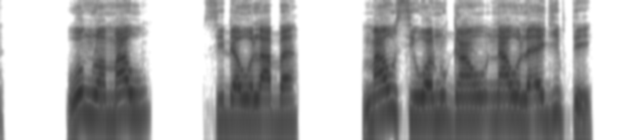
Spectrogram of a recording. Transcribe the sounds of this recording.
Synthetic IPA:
wo˦ŋlɔ̃˨mã˦wu˦ | si˨ɖɛ˦wo˦la˦bɛ˦ | mã˦wu˦si˨wɔ˨nũ˦ɡã˦wo˦nã˦wo˦lɛ˨e˦d͡ʑi˦pt̪ḛ˨

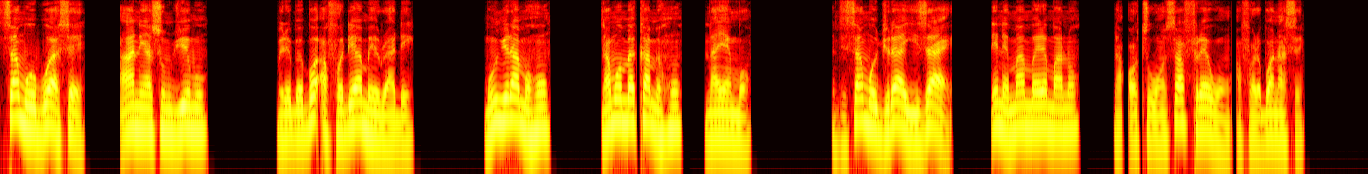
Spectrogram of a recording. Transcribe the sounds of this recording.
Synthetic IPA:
sã˦mʊ̃˨o˨bu˦a˦˨sɛ˦ | a˨˦nɪ̃˦a˨sʊ̃˦md͡ʑᶣɥe˦mũ˦ | mɪ˨ɾɪ˨bɛ˨bɔ˦ʔa˨fɔ˨dɪ˦a˦mɛ̃˨wu˨ɾa˨dɪ˦ | mʊ̃˦ɲ˦ɲᶣi˦ɾa˦mɪ̃˨ɦʊ̃˦ | nã˨mʊ̃˦m˦bɛ˦kʰa˦mɪ̃˨ɦʊ̃˦ | nã˨jɛ̃˦m˦bɔ˦ | n̩˨tʰi˨sã˦mʊ̃˨æ˨d͡ʑᶣu˨ɾa˦˨ji˨s̬a˦˨ɛ̰˨ | nɪ̃˦nɪ̃˨˦mã˦m˦mɛ˦ɾɪ˦mã˦nʊ̃˦ | nã̰˨ʔɔ˨tʰʊ˨wɔ̃˨n˨sa˦fɾɛ˦˨wɔ̃˨na̰˨fɔ˨ɾɪ˨bɔ˦nã˦sɪ˨

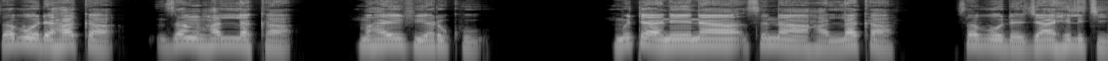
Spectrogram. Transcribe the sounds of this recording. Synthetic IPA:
sɐ˦boː˨da˨ɦa˦ka˨ | zɐ˦˨ŋɦa˦lːɐ˨ka˨ | ma˦ha˦jɸɪ˨jɐ˦rkʷu˨ʔ | mʊ˦taː˨neː˦naː˦sʊ˦naː˨ɦa˨lːɐ˦kaː˨ | sɐ˦boː˨da˨d͡ʒaː˦ɦɪ˦lt͡ʃiː˨

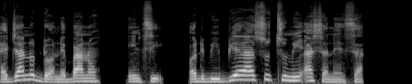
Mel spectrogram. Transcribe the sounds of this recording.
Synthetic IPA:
ɛ˨d͡ʑa˦nʊ̃˦dɔ˨nɪ̃˨ba˦nʊ̃˦ | n̩˨tʰi˨ | ɔ˨dɪ˨bi˨bi˦a˦ɾa˦sʊ˦tʰũ˦mĩ˦ʔa˦ɕɛ˨nɪ̃˨n̩˨sa̰˦

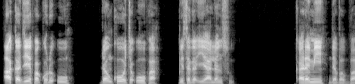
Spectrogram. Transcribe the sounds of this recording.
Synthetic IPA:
ʔa˦ka˨d͡ʒeː˦ɸa˨kʷʊ˨ɽʊ˦ʔuː˦ | dɔ˦ŋkʷoː˦wɐ˨t͡ʃe˨kʷʼoː˦ɸaː˨ | bɪ˦sa˨ɡa˨ʔɪ˨jaː˨lɐ˦nsu˨ʔ | kʼɐ˦ɽɐ˦miː˦da˨bɐ˨bːa˦ʔ

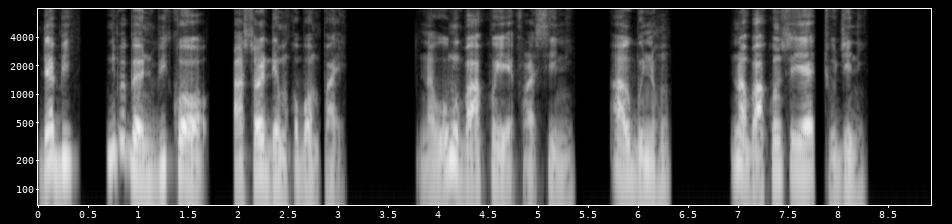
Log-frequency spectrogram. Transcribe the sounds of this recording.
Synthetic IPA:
dæ˦bi˦ | nĩ˦pʰa˦bæː˨nʊ̃˨bi˦kʰɔ˦˨ | a˨sɔ˦ɾɪ˦dɛ̃˦˨m˨kʰɔ˨bɔ̃˦˨m̩˨pʰa̰˨ɪ̰˨ | nã˨wo˨˦mũ˦baː˨kʰʊ̃˦jɛ˨fa˨ɾa˨si˦˨nĩ˦ | a˨ɔ˦bu˨nɪ̃˨ɦʊ̃˦ | nã˦˨ɔ˨baː˨kʰʊ̃˦n̩˦sʊ˦jɛ˦tʰu˨˦d͡ʑe˦nĩ˦

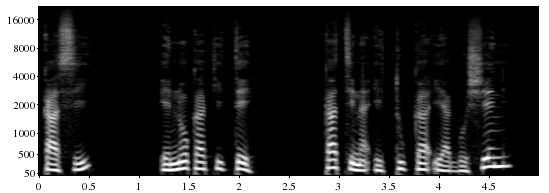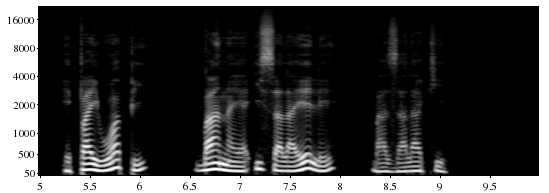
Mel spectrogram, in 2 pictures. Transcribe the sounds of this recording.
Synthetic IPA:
ka˨si˨ | e˨no˦ka˦ki˦tɛ˦ | ka˦ti˨na˨ʔe˨tu˦ka˦ja˨ɡo˨ʃe˦ni˦ | e˨pa˦i˨wa˦pi˦ | ba˦na˨ja˨ʔi˦sa˨la˨e˦le˨ | ba˨za˨la˦ki˦

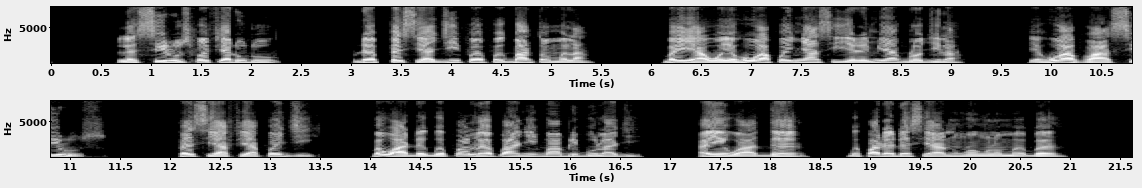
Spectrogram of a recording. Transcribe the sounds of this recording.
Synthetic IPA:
lɛ˨si˦ɾu˨sɸɛ˦fi˦a˨ɖu˦ɖu˦ | ɖɛ˦pɛ˦si˨a˨d͡ʑi˦ɸɛ˦ɸɛ˦ɡ͡bã˦nt̪ɔ˦mɛ̃˨la˦ | bɛ˦jɛ˨a˨wɔ˨je˨ɦo˦wa˨ɸɛ˦ɲã˨si˨je˨ɾe˨mĩ˦a˨ɡ͡blɔ˨d͡ʑi˦la˦ | je˨ɦo˦wa˨βa˨si˦ɾṵ˨s | pɛ˦si˨a˨fi˨a˨ɸɛ˦d͡ʑḭ˨ | bɛ˦wo˨a˨ɖɛ˨ɡ͡bɛ˨ɸa˦lɛ˦ɸɛ˦a˨ɲĩ˦ɡ͡bã˦bli˦bo˦la˦d͡ʑi˦ | e˦jɛ˦wo˨a˨d̪ɛ˦ | ɡ͡bɛ˨ɸa˦ɖɛ˨ɖɛ˦si˦a˨nũ˦ŋɔ̃˨ŋlɔ̃˨mɛ̃˨bɛ˦

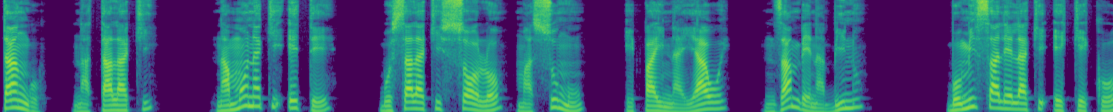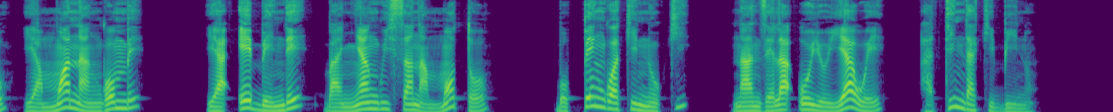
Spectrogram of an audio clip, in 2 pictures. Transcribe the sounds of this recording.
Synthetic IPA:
ta˦ŋɡo˨ | na˨ta˦la˦ki˦ | na˨mɔ˦na˦ki˦ʔe˦te˨ | bo˨sa˦la˦ki˦sɔ˦lɔ˦ma˨su˦mu˨ | e˨pa˦i˨na̰˨ja˦we˦ | nza˦mbe˨na̰˨bi˦no˦ | bo˨mi˦sa˦le˦la˦ki˦ʔe˨ke˨ko˨ja˨mwa˦na˨ŋɡo˦mbe˦ | ja˨e˦be˨nde˦ | ba˨ɲa˦ŋɡwi˦sa˦na̰˨mɔ˦tɔ˨ | bo˨pe˦ŋɡwa˦ki˦no˨ki˦ | na˨nze˨la˦ʔo˦jo˨ja˦we˦ | a˨ti˦nda˦ki˦bi˦no˨

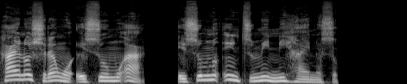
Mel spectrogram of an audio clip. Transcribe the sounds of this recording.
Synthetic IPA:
hã˦ɪ˦nʊ̃˦ɕɪ˨ɾɛ˦wɔ̃˨ʔæ˨sũ˦mːũ˦ʔa˨ | æ˨sũ˦mnʊ̃˦ʔn̩˨tʰũ˨mĩ˦n̩˨nĩ˦ɦã˦ɪ˦˨nʊ̃˨sʊ˨

